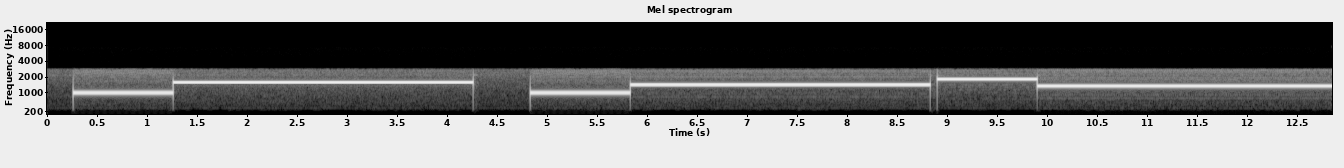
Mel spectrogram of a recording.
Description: Two-tone page, heard as a one-second tone, then a three-second tone, about 1010 then 1600 Hz, about 1010 then 1430 Hz, about 1850 then 1360 Hz. It is heard from 0.2 to 12.9 s.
